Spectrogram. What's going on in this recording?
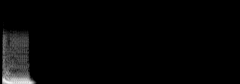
Digi heart
909 BD distorted
harsh, digital, fx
